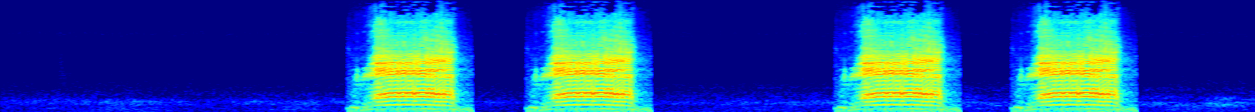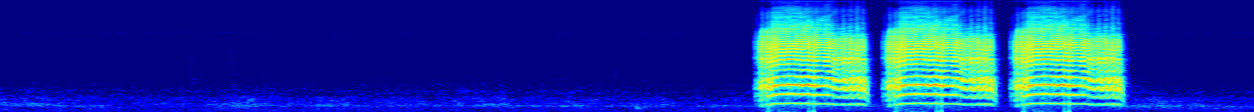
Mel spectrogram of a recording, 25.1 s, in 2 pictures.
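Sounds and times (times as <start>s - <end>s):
sheep bleating: 3.6s - 4.6s, 5.3s - 6.5s, 8.4s - 9.6s, 10.2s - 11.4s, 20.1s - 23.8s.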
